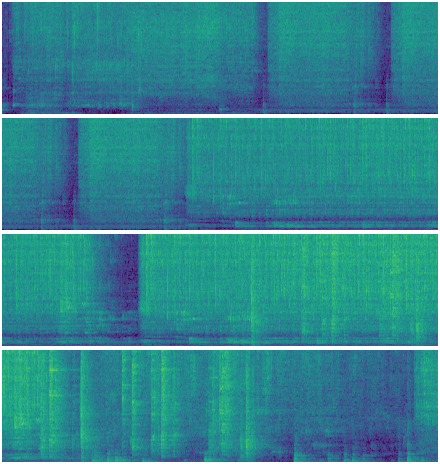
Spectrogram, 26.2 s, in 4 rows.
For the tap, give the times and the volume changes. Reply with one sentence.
The tap can be heard from 0.0 to 26.1 s, getting louder.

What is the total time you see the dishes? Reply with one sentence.
The dishes can be heard for 7 seconds in total.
